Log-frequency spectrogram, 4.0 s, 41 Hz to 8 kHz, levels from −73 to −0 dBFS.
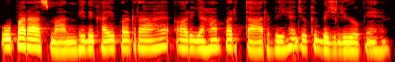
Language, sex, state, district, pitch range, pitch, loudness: Hindi, male, Uttar Pradesh, Lalitpur, 115-140 Hz, 130 Hz, -20 LUFS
